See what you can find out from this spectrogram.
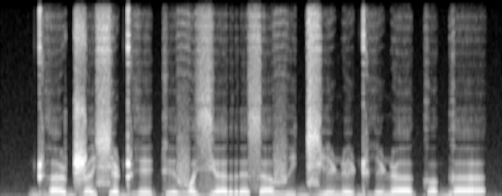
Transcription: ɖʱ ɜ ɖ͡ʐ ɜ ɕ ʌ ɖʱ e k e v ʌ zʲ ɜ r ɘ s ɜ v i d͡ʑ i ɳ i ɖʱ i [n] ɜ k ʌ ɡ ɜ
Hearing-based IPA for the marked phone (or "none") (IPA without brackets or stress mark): ɳ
